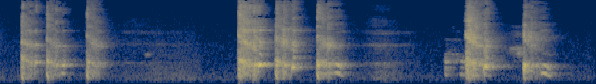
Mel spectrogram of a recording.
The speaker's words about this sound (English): Sometimes I'm coughing.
